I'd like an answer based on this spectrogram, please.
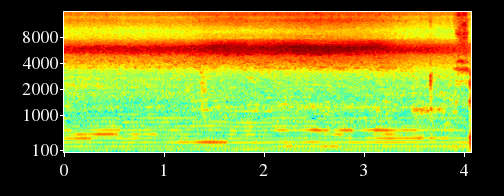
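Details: Cicadas in 2021 give a continuous, high, hissing drone that holds steady throughout, with a faint low hum beneath and a sharp knock at the very end.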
